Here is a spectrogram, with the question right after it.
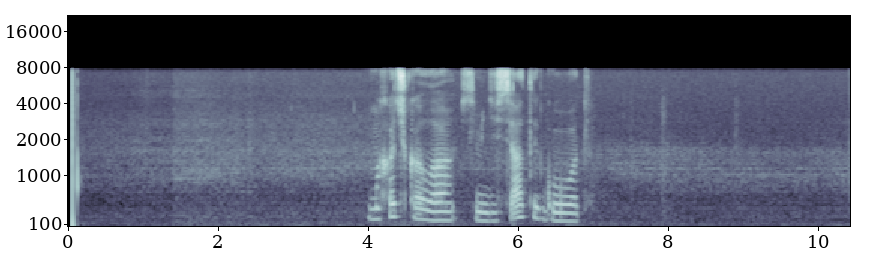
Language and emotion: Russian, sad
